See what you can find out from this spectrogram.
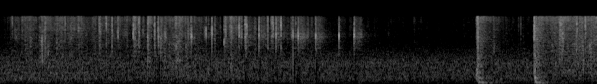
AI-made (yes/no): yes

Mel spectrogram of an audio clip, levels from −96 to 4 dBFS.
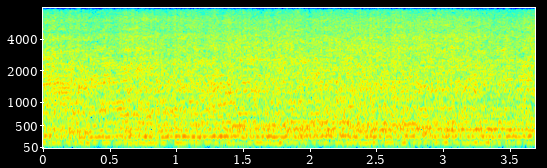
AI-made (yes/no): no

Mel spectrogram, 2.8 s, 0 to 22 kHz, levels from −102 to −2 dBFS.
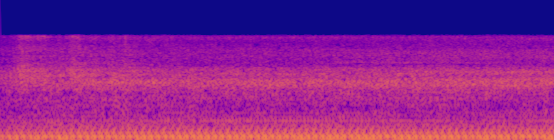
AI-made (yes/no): no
